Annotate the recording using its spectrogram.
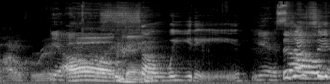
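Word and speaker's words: Saweetie: Sweetie. Yeah. Did y'all see how Tracy Ellis Ross thought to pronounce her name? How? She thought the whole time her name was Sawate.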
